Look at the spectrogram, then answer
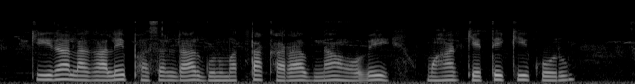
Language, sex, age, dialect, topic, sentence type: Magahi, female, 18-24, Northeastern/Surjapuri, agriculture, question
